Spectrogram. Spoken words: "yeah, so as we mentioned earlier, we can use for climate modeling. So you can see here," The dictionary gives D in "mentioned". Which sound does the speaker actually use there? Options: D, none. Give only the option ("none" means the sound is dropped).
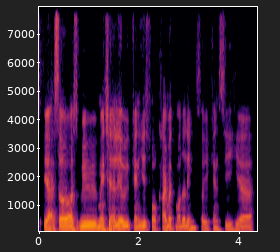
none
